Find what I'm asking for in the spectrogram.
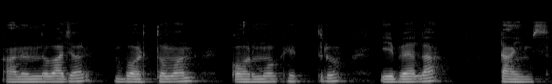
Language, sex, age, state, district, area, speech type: Bengali, male, 18-30, West Bengal, North 24 Parganas, urban, spontaneous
